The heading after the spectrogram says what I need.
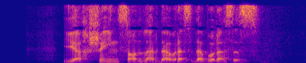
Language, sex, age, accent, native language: Uzbek, male, 25-34, Andijon, Uzbek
